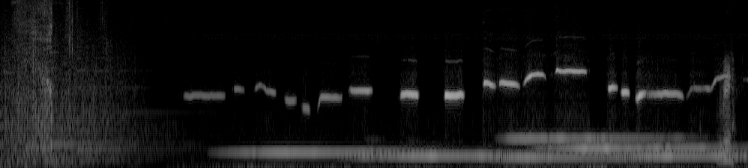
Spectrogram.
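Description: Whistling a slow tune in short, separate notes, some sliding up or down in pitch, over low held tones. Before the whistling starts about three seconds in, a rush of noise fades away.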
